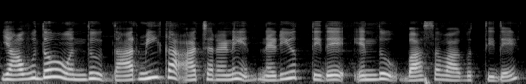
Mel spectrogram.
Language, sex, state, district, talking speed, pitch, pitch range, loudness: Kannada, female, Karnataka, Bangalore, 80 wpm, 230 Hz, 205-265 Hz, -16 LUFS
